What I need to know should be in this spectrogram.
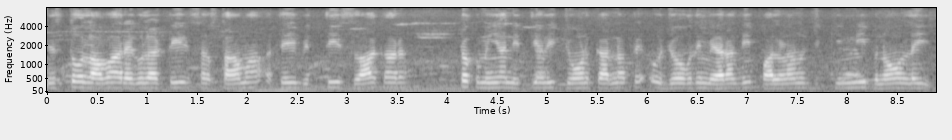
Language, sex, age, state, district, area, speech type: Punjabi, male, 30-45, Punjab, Barnala, urban, spontaneous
